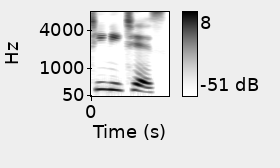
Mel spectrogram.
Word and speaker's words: tinnitus: Tinnitus, pronounced tinnitus, or ringing in the ears, is the sensation of hearing ringing, buzzing, hissing, chirping, whistling, or other sounds.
